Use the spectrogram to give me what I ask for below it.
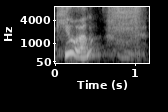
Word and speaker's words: Kuin: i just learned that your name is correctly pronounced at least in canada as uh alicia kewan and alicia would you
